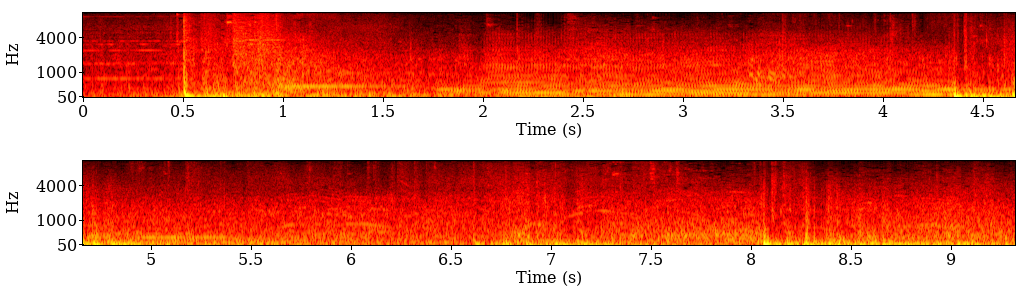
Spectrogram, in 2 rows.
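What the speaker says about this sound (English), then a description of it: "The anti-tank rifle." Anti-tank rifle firing in Battlefield 1, several heavy booming shots spaced a few seconds apart amid battlefield noise, with a tonal engine drone and voices underneath.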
